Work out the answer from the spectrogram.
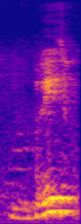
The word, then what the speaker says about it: bridge: उसी तरह है BRIDGE, ब्रिज पढ़ते हैं, डी साइलेंट हो जाता है।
